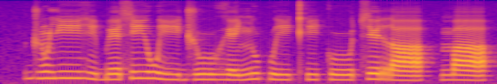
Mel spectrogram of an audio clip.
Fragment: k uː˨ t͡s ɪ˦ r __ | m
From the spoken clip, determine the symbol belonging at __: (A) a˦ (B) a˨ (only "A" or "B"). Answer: B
